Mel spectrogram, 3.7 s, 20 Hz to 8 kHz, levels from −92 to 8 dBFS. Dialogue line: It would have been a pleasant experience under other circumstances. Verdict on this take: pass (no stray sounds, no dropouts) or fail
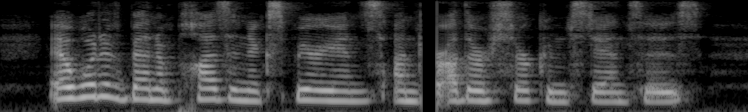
fail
